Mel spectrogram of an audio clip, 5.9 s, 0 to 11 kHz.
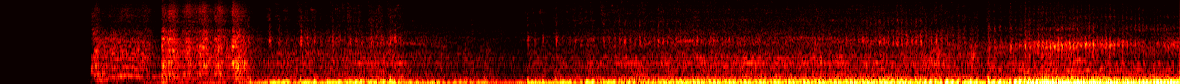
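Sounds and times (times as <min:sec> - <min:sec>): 
ambulance engine starting: 0:00.4 - 0:05.8.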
